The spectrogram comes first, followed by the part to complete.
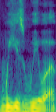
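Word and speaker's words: vis viva: at the concept of vis-viva which in latin uh means the life force and it might more appropriately be pronounced wheez-wewa but that sounds funny so i'm not going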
